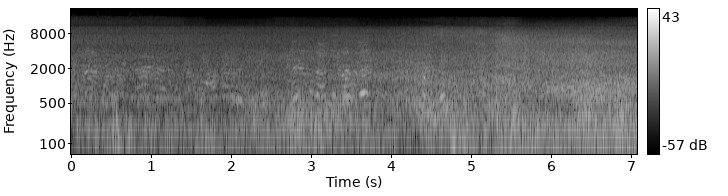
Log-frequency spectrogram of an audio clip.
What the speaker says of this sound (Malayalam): നല്ല കടൽക്ഷോഭമൊക്കെ ഉള്ള സമയമാണ്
